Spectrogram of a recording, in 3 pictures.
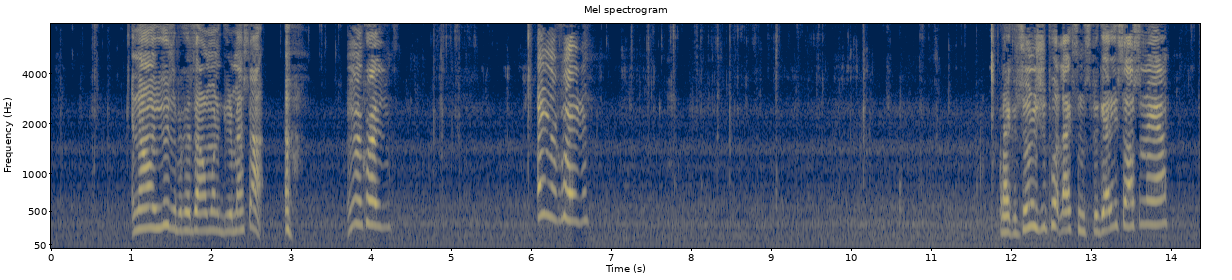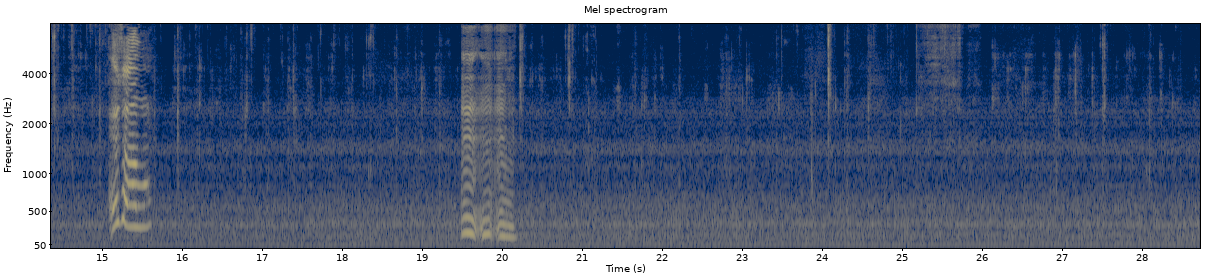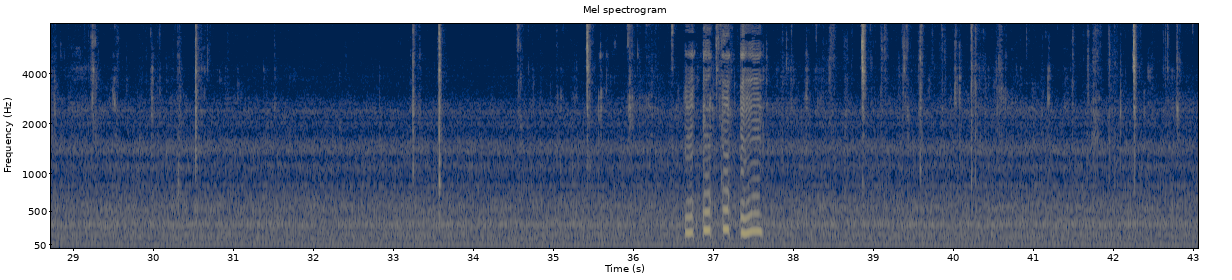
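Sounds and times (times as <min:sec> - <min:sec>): person chewing: 0:00.0 - 0:01.0, 0:04.3 - 0:06.1, 0:06.8 - 0:11.9, 0:14.0 - 0:31.6, 0:34.5 - 0:43.0
low hum in a car cabin: 0:00.0 - 0:43.0.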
